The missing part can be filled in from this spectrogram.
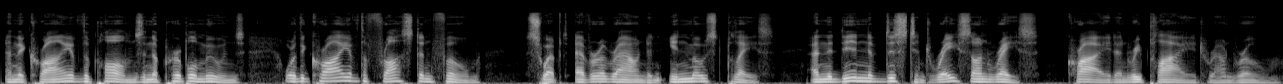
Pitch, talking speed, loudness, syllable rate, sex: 115 Hz, 175 wpm, -18 LUFS, 3.9 syllables/s, male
